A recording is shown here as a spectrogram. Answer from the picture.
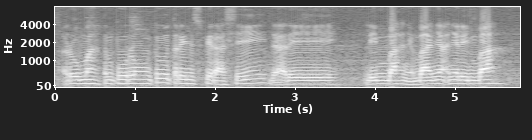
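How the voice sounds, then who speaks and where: A man's very slow, monotone, flat delivery over noticeable background noise. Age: 30s. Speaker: coconut shell craftsman. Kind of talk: interview. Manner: casual, halting with fillers.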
